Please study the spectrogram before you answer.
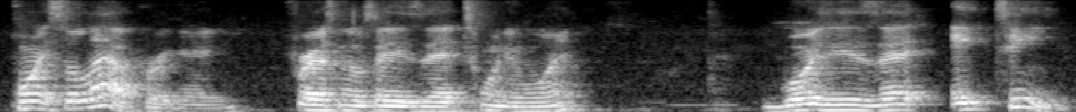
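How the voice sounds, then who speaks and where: A man co-hosting a sports podcast, previewing games and picks with drawn-out, emphatic announcer-style introductions. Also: mid-range voice, expressive. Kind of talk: college football game previews and picks. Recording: roomy, echoey sound.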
